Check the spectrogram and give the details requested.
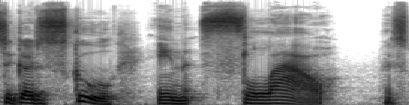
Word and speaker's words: Slough: a place in the uk near reading called slough which is also spelled o-u-g-h i used to go to school in slough that's not true i didn't actually but uh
